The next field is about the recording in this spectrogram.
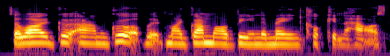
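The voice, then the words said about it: Slight British accent. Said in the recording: “I've got a bit of a British accent now, but born in Trinidad”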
